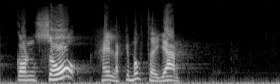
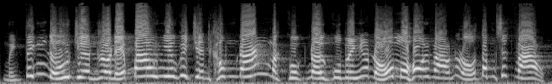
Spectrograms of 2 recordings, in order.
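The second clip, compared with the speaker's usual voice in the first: raised, high preaching voice; forceful preaching; 8 semitones higher, 5 dB louder than usual. Acted. Preacher challenging listeners on misplaced effort, forceful. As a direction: press it on the congregation, loud and high.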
